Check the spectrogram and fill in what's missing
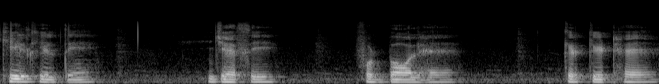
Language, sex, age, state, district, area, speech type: Hindi, male, 30-45, Rajasthan, Jaipur, urban, spontaneous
